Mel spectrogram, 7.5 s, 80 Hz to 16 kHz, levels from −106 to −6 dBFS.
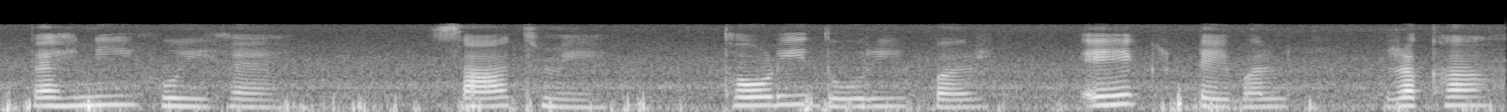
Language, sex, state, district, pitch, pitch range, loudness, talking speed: Hindi, female, Haryana, Jhajjar, 225 Hz, 210-245 Hz, -21 LUFS, 85 wpm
